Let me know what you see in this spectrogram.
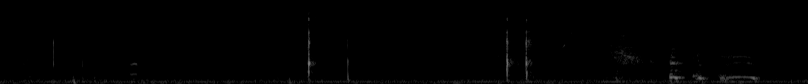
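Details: Baby with frequent hiccups: about three brief, sharp clicking catches, then soft vocal sounds.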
